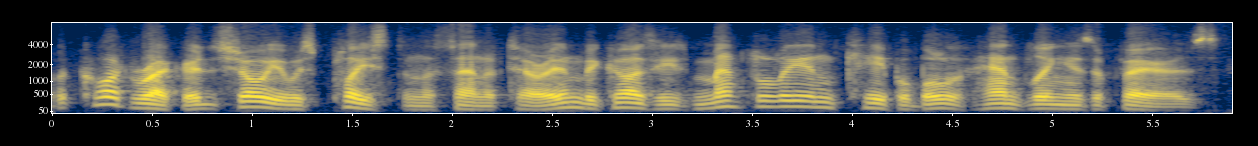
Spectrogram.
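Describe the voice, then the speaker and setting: An actor playing a calm, measured newspaper publisher who presses with pointed questions, in 1940s radio acting style. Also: male voice, on the low side, lightly acted. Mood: probing. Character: cool, probing male newspaper publisher. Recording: tinny phone-like old radio recording.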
